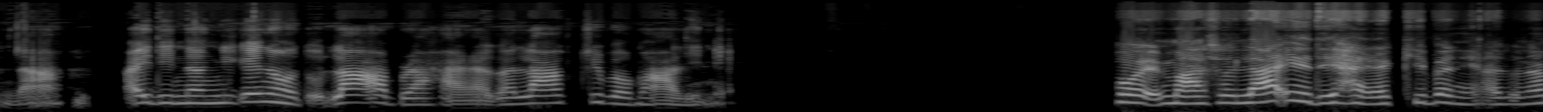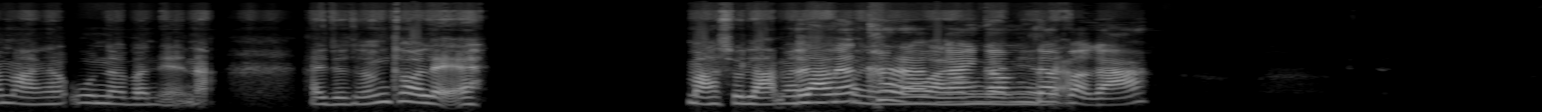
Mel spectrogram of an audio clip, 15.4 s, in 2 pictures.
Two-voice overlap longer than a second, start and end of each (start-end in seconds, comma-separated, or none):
11.7-13.1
